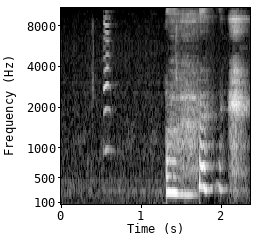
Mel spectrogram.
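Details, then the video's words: Domestic cat chatting back to its owner in a small room: a clear, drawn-out meow followed by a short second chirping meow, with a soft voice calling to it. "My Benny cat likes to talk"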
